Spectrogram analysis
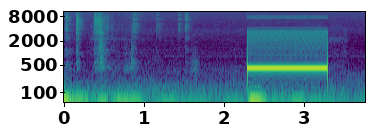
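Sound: telephone ringing tone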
